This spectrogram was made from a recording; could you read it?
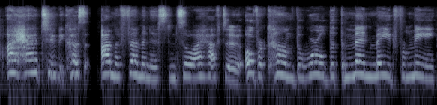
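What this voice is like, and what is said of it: Put-on Southern accent. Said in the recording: “I switched to a random Southern accent”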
